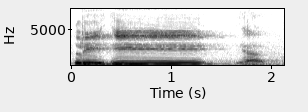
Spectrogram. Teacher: Itu namanya mad asli. Panjangnya cuma 1 alif. 1 alif atau 2 harokat.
